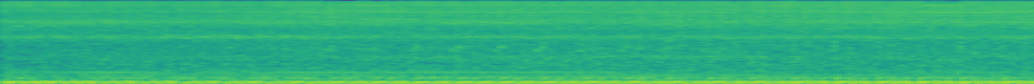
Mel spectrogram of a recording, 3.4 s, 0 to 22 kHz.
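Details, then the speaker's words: J35 V6 sandrail warming at idle as water temp starts rising; the cooling system likely needs burping and the fuel is old. Steady, smooth idle with no knocks or misses; healthy. "Oh, we're starting to see some water temp there. So I bet you it needs to burp. But it's all working."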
